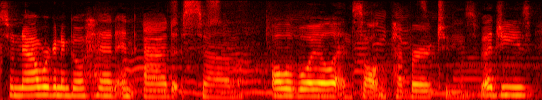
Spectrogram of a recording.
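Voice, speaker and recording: Speaking at a normal speed in a mid-range voice, a young woman walks viewers through cooking in her home kitchen and at a backyard grill. Her vlog is casual, chatty and self-deprecating, peppered with ums and likes, and the low-quality recording has music playing beneath her.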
